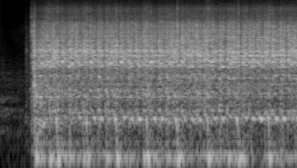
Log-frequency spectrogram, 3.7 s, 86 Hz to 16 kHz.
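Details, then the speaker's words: 1968 Cadillac Eldorado, sitting 20+ years, cranked on fresh gas with a hot shot in the carburetor; cranks hard with an even chugging beat but doesn't catch, with an unidentified noise from the rear. "All right. No, that's something back there. I don't know what the heck that noise is."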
